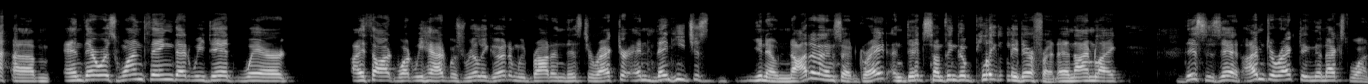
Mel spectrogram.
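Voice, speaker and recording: Recorded very cleanly against a silent background, a man with a Danish accent speaks at a moderate pace in a high pitch with ordinary pitch variation. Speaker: film director and course instructor. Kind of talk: interview.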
